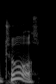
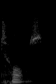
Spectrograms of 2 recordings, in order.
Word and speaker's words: Tours: I went over to tours again to tour not tours you don't pronounce the S I wouldn't know yeah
